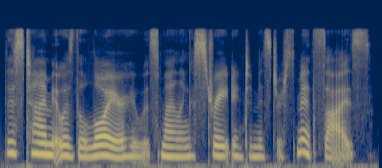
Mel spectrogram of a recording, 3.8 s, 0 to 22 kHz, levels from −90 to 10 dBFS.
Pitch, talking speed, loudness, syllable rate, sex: 210 Hz, 220 wpm, -17 LUFS, 4.7 syllables/s, female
